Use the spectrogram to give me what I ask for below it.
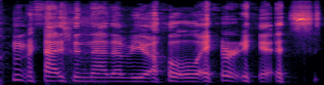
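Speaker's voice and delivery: high, giggling disbelief, laughing through the words; cracking up at the idea. Real, not acted. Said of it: "with laughter".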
